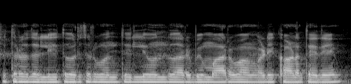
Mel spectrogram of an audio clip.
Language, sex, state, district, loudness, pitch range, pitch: Kannada, male, Karnataka, Bidar, -17 LUFS, 110-115 Hz, 115 Hz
